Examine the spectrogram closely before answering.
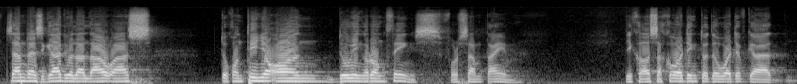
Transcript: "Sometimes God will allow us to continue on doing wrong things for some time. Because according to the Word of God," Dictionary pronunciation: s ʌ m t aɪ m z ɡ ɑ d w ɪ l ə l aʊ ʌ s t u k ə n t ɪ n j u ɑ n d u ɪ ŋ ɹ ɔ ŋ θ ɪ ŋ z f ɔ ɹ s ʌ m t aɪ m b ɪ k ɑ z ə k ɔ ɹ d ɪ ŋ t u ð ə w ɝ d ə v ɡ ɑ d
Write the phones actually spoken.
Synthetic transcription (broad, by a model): s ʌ m t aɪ m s ɡ ɑ d w ɪ l ə l aʊ ʌ s t u k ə n t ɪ n j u ɑ n d u ɪ ŋ ɹ ɔ ŋ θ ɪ ŋ s f ɔ ɹ s ʌ m t aɪ m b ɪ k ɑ s ə k ɔ ɹ d ɪ ŋ t u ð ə w ɝ d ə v ɡ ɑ d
